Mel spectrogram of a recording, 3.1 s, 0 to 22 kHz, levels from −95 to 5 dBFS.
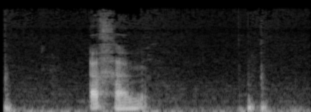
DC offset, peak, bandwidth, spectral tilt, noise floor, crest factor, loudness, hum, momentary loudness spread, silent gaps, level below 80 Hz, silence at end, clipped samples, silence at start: under 0.1%; -6 dBFS; 16.5 kHz; -7 dB/octave; -52 dBFS; 22 dB; -26 LUFS; none; 18 LU; none; -42 dBFS; 0.4 s; under 0.1%; 0.05 s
